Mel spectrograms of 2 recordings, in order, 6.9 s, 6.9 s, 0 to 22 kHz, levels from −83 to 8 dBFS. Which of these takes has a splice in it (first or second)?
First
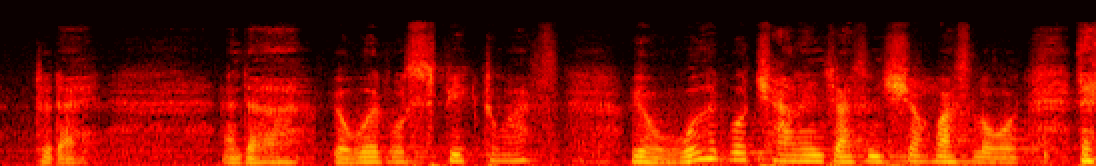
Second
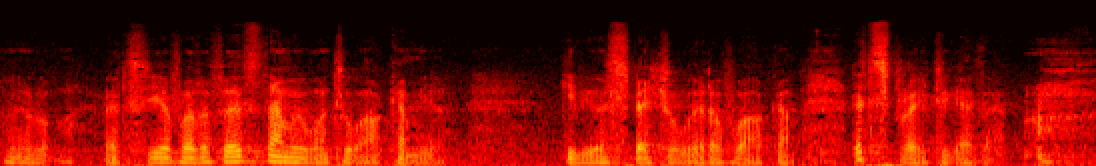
first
